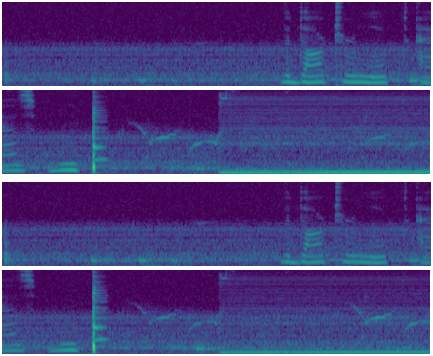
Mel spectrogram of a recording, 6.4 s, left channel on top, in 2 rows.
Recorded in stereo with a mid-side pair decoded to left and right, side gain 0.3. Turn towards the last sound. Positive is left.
turn(degrees=-30)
